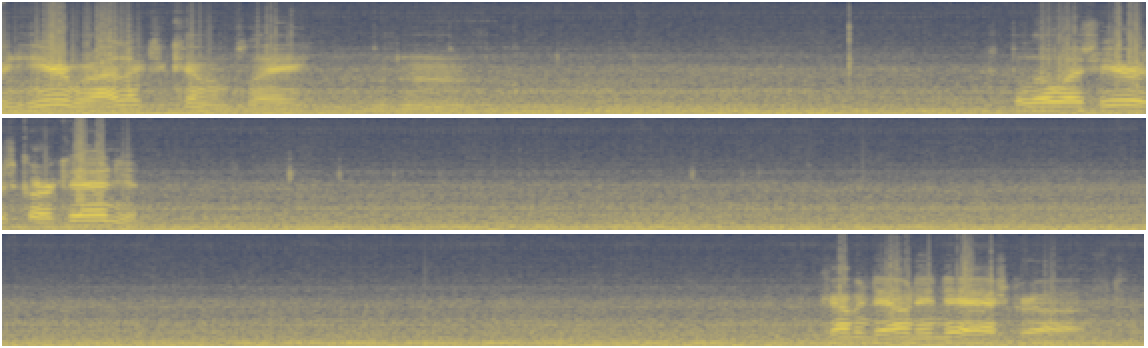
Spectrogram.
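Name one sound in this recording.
A car drives along a road with a steady low rumble, heard from inside.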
